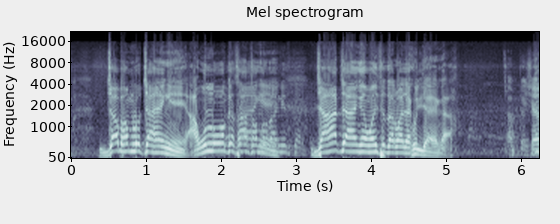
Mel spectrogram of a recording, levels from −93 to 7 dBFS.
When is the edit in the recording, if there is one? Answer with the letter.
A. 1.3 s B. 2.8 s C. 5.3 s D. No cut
B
